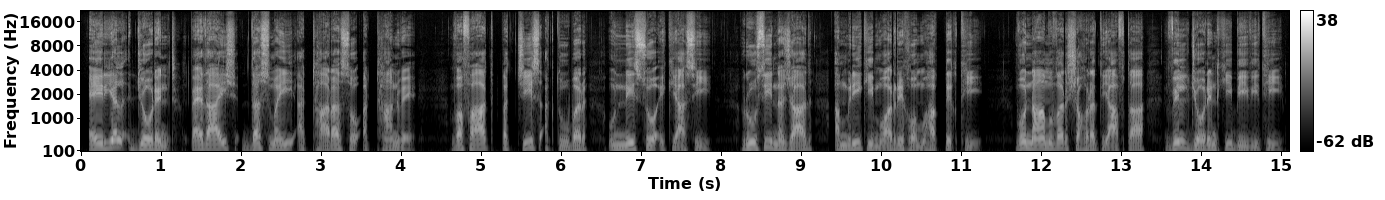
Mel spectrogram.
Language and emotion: Urdu, neutral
